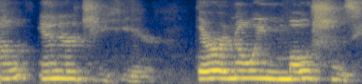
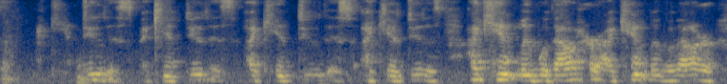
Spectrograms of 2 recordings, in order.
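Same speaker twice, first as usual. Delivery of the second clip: very soft, near-whispered inner voice; hushed, repetitive self-talk; whispering thoughts; 3 semitones lower, 11 dB quieter than usual. Acted. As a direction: murmur it on repeat like a thought in the back of the brain. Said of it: "they're whispering in the back of your brain".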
